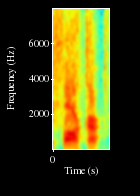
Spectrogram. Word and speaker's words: Farquhar: Yeah, the original pronunciation is actually Farquhar.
